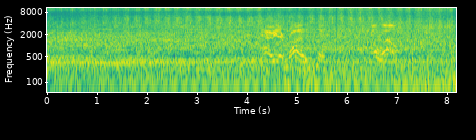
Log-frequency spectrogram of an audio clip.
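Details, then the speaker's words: Allis-Chalmers 170 tractor, warm, carburetor rebuilt, new plugs, wires and coil, sat two years. Uneven lumpy running with wavering beat sagging as if starved, then stalls; owner suspects fuel flow problem, not ignition. "and we're to gas again so we've got a flow problem"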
